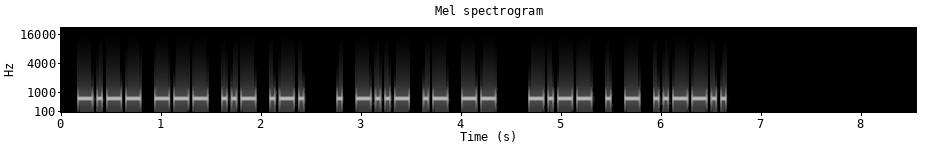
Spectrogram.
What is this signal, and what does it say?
Morse code, heard as a keyed tone, about 25 wpm, 700 Hz. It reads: YOUR EXAM YET?
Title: Sentences from Top 1000 Words - Review Part 5 - 25wpm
